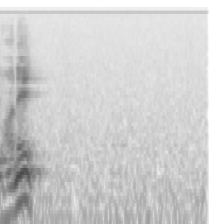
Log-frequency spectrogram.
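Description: A man's voice says one short word, then pauses; a steady hiss from the recording fills the pause.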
